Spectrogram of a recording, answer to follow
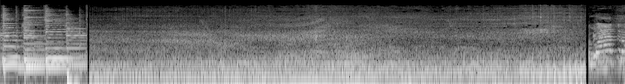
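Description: Plucked-string intro music that cuts off about a second in, followed by steady outdoor street background noise: a low, even rumble with no distinct events.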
